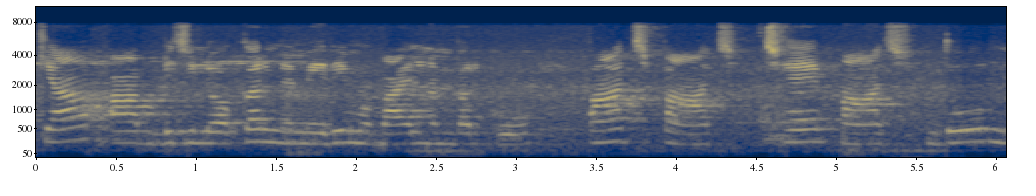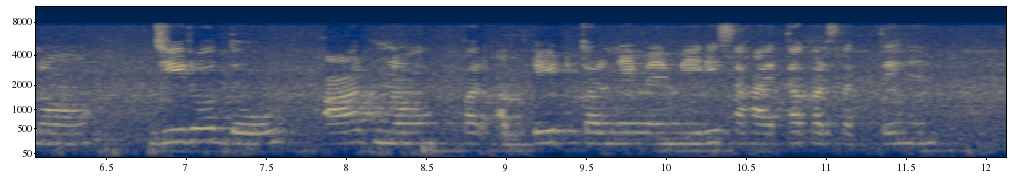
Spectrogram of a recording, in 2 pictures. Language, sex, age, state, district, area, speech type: Hindi, female, 18-30, Madhya Pradesh, Seoni, urban, read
